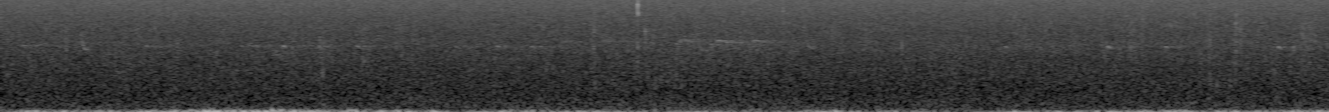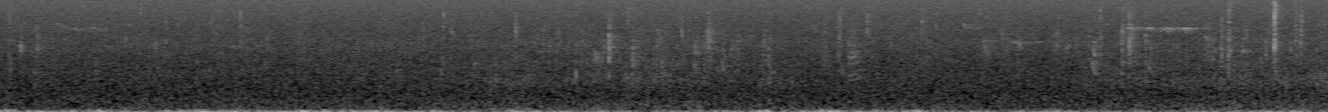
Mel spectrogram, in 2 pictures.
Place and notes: Ľubietová, Ľubietová, Slovakia - Birds in a Forest at Sedlo pod Hrbom
Soundclip capturing bordsongs, birds flying over on the edge of forest. Moisture retained by trees condensates and drips down on fallen leaves. Cold, little bit windy morning at Veporské vrchy mountain range in central Slovakia.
